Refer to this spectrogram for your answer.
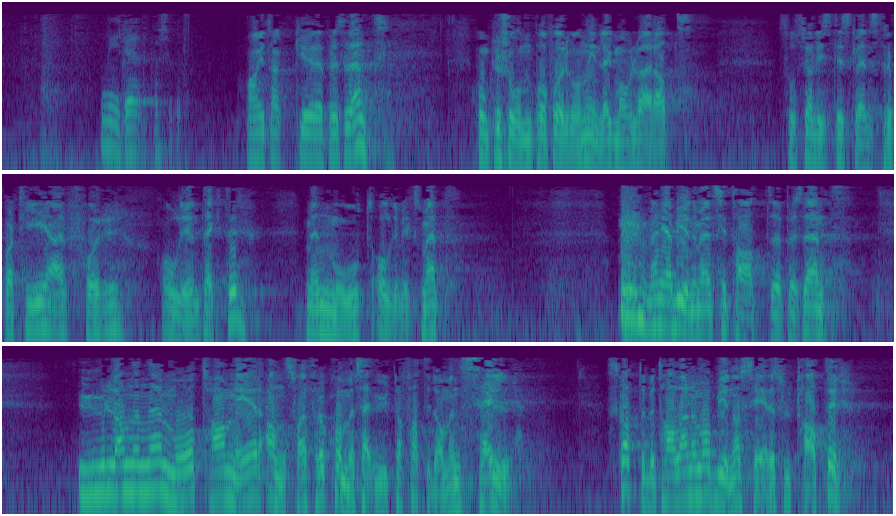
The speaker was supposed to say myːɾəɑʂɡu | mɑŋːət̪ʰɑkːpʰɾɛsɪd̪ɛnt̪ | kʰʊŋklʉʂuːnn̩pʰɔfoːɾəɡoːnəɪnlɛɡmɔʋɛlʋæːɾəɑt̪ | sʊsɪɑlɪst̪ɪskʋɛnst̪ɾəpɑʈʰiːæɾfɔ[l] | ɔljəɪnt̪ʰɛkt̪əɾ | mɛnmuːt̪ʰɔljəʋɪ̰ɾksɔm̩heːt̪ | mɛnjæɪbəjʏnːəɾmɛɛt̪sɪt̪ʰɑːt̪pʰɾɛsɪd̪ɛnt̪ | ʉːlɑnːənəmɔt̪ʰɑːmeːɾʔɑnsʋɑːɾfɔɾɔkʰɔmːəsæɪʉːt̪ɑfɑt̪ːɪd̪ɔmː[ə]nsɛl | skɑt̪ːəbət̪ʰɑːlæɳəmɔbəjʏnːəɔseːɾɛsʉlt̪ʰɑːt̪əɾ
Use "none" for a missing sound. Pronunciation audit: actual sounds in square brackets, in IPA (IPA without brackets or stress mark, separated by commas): ɾ, ə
